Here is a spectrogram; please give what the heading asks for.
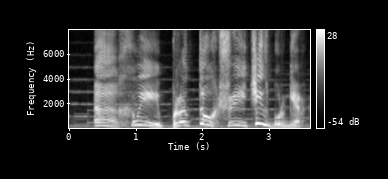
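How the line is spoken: Old woman shouting. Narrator (Russian): закричала бабушка Джорджина

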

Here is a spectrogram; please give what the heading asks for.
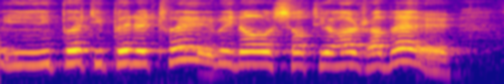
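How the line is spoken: Exclaimed. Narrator (French): s'écria-t-elle

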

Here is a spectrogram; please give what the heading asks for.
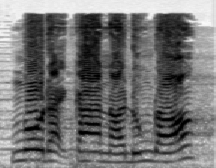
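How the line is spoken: Stern voice. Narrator (Vietnamese): Tiểu Ngọc nghiêm giọng nói

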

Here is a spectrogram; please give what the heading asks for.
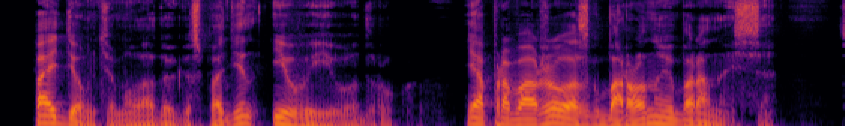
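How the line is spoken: Calm, kindly. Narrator (Russian): спокойно и благожелательно сказал он

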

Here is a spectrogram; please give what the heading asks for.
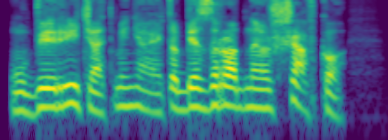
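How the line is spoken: Angry hiss. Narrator (Russian): Зло прошипел Шутай

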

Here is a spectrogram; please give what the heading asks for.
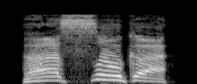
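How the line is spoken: Roar like wounded bear. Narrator (Russian): Раненым медведем взревел Виктор

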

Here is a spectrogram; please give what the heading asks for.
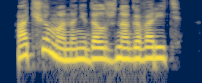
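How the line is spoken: Cold question. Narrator (Russian): спросила я холодно

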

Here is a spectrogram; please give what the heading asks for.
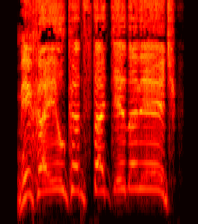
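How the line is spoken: Shouted. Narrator (Russian): крикнул

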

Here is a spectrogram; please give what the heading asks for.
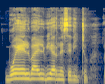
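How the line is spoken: Commissioner roaring. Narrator (Spanish): rugió el comisario

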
